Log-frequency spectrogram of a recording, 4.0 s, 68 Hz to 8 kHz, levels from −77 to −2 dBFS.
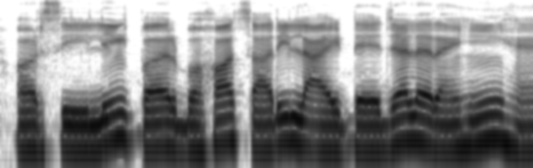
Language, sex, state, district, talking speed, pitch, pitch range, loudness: Hindi, male, Jharkhand, Ranchi, 135 wpm, 120 Hz, 115-140 Hz, -12 LUFS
